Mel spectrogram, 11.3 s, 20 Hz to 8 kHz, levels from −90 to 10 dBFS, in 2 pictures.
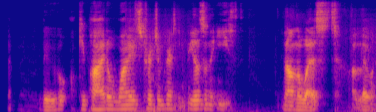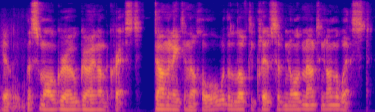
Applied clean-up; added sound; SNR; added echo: neural mask model DeepFilterNet 3.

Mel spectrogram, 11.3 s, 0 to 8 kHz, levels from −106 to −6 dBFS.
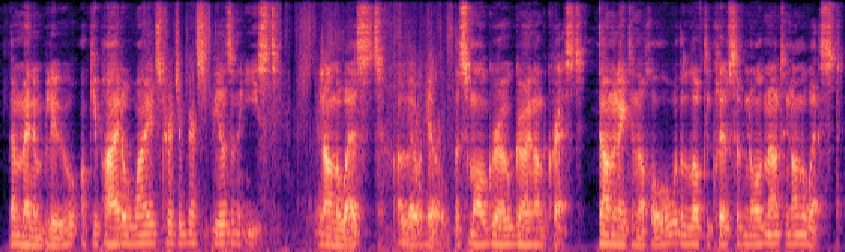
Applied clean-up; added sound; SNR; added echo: neural separator model SepFormer DNS4.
